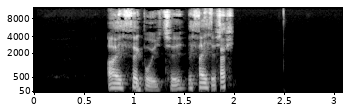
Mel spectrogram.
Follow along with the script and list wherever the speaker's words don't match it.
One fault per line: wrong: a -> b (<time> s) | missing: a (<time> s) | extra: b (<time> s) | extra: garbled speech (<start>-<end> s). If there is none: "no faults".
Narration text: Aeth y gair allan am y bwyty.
missing: gair allan am (1.1 s)
extra: garbled speech (1.5-2.0 s)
